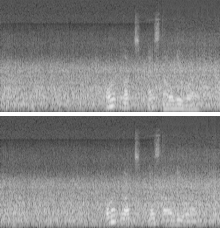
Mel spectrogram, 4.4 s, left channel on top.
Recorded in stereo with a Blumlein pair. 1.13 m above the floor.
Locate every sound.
2.1 s a man speaking: 15° left, 1.1 m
